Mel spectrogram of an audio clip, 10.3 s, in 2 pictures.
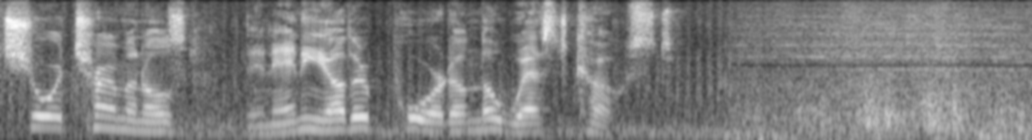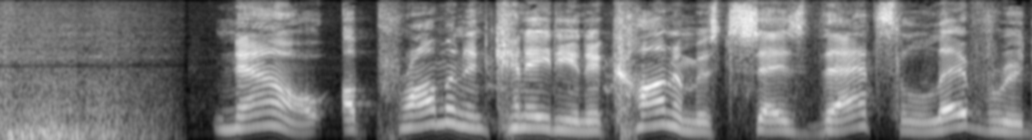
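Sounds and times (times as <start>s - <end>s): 
speech: 0.1s - 3.5s, 6.3s - 10.3s
coal train passing on rails: 3.6s - 6.1s.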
